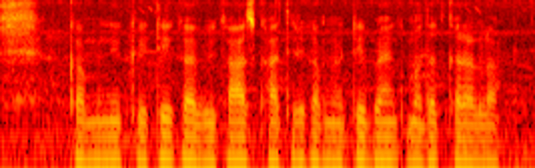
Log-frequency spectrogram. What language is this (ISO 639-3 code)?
bho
